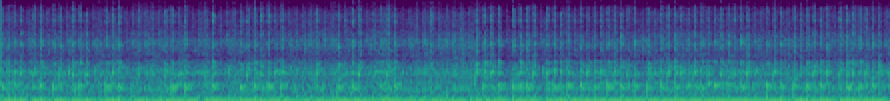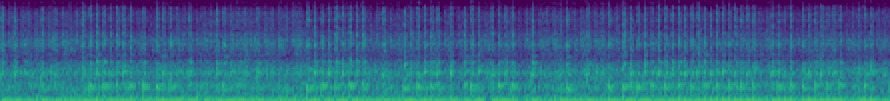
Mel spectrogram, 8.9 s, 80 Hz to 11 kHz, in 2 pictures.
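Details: Farmall F-12 tractor on steel, auction find being revived: steady low drone at constant speed, nothing sharp on top, condition unclear; owner suspects air cleaner restriction and carburetor needing rebuild.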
